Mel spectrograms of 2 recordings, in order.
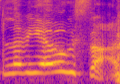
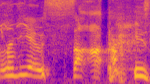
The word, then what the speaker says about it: Leviosa: It's Leviosa, not Leviosa. That's why it's not working.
